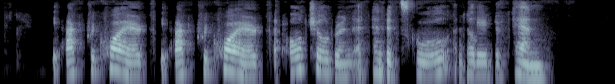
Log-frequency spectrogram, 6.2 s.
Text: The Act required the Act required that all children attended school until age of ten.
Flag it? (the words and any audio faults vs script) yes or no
no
